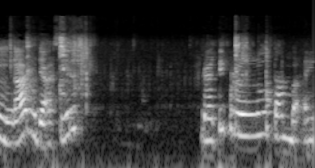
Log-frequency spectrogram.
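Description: A metal spatula scrapes and stirs food in a wok.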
